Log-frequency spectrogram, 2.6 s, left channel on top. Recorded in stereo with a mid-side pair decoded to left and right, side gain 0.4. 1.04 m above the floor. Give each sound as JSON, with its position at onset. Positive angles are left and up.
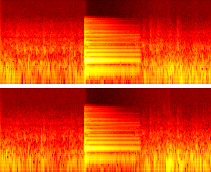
{"t": 1.1, "sound": "a piano", "azimuth_deg": 40}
